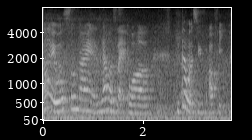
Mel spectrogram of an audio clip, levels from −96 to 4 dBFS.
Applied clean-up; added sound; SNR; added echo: none; none; none; none.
